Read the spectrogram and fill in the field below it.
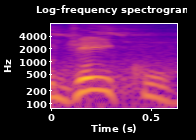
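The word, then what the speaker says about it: Jaecoo: cabeça do vídeo omoda omoda e jaik são duas marcas ou jik né que é a pronúncia correta duas marcas estão chegando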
